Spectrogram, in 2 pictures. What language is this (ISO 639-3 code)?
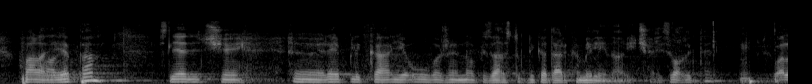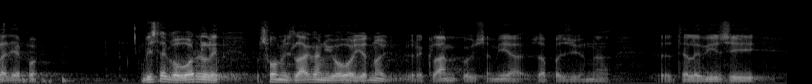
hrv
